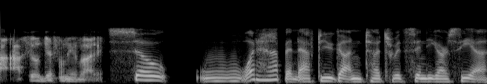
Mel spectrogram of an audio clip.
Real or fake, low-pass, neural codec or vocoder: real; 5.4 kHz; none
